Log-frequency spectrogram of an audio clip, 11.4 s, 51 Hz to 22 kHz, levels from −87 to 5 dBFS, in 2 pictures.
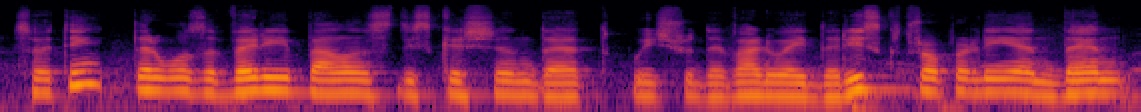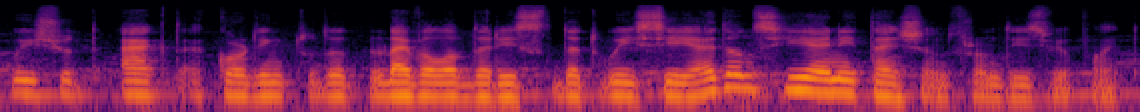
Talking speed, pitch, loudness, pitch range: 205 wpm, 140 Hz, -28 LUFS, 130-155 Hz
